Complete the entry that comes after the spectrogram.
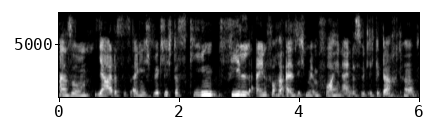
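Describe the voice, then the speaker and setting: Through noticeable background noise, a woman at medium pitch speaks at a moderate pace with hardly any pauses, fairly even intonation, and big swings in loudness. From Austria. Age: 20s. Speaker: travel blogger, former nurse. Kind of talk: interview.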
